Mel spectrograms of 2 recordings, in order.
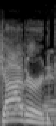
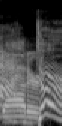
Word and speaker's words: Goddard: again, Mr. Gary, because I still can't remember how to pronounce Goddard. Goddard, as in God. Goddard.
